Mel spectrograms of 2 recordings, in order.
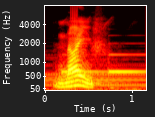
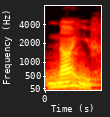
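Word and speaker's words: knife: আমরা আরেকটা উদাহরণ দেখি নাইফ কে এন আই এফ ই নাইফ এই নাইফ কিভাবে উচ্চারিত হলো নাইফ মানে হলো ছুরি দেখো কেটা সাইলেন্ট কে এর উচ্চারণ হলো না এন আই তে নাই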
